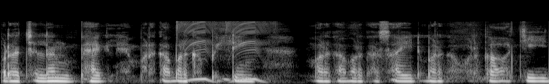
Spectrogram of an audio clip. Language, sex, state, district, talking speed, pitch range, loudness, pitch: Maithili, male, Bihar, Saharsa, 130 wpm, 145-150 Hz, -18 LUFS, 145 Hz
